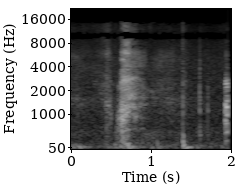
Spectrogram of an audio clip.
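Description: A person's short, breathy, strained "ah" while being hauled up a steep slope by a wooden stick, followed by a single sharp click.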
